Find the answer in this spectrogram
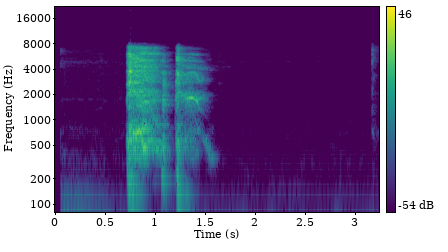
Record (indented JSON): {
  "cough_length": "3.2 s",
  "cough_amplitude": 32766,
  "cough_signal_mean_std_ratio": 0.34,
  "survey_phase": "beta (2021-08-13 to 2022-03-07)",
  "age": "65+",
  "gender": "Male",
  "wearing_mask": "No",
  "symptom_none": true,
  "smoker_status": "Ex-smoker",
  "respiratory_condition_asthma": false,
  "respiratory_condition_other": true,
  "recruitment_source": "REACT",
  "submission_delay": "4 days",
  "covid_test_result": "Negative",
  "covid_test_method": "RT-qPCR",
  "influenza_a_test_result": "Negative",
  "influenza_b_test_result": "Negative"
}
